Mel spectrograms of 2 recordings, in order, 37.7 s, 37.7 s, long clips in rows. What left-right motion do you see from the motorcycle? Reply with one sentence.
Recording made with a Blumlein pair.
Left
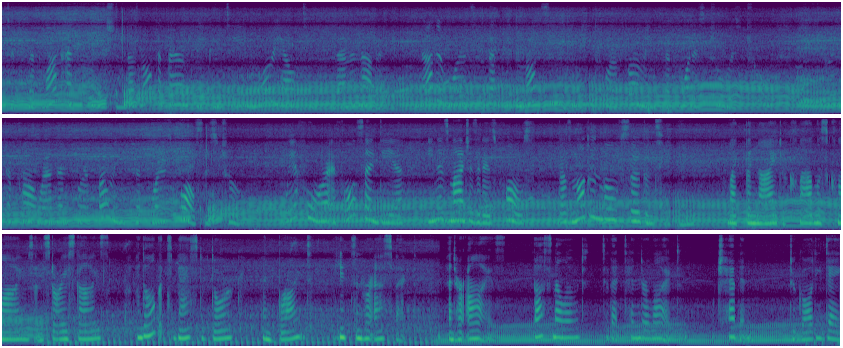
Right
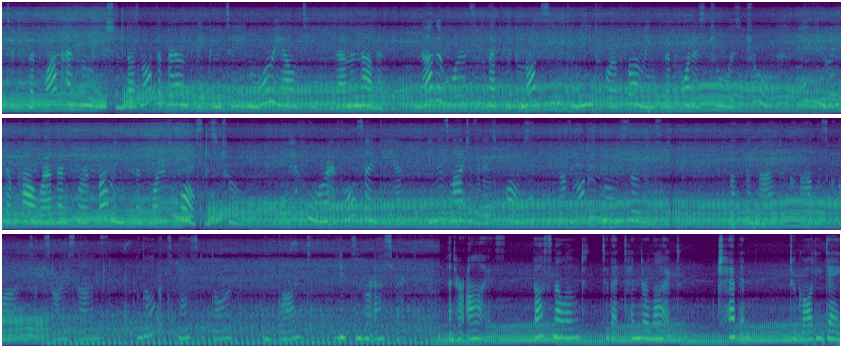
In this clip you hear the motorcycle stay put.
